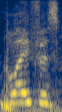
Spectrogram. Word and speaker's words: Bleifuss: and then I made fun of his name, Bleifuss. I said Bleifuss correctly off the air. That's why you know what? I'm gonna meditate on it for a minute. That's Joel Bleifuss and Justin Perkins of Barn Raiser, independent source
